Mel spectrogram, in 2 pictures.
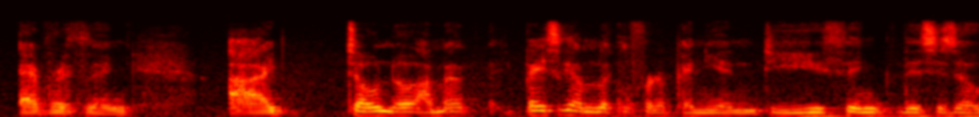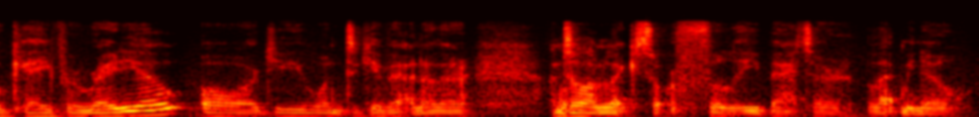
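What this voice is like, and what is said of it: Sore, hoarse-sounding voice. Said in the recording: “Sounds sore. Sounds painful.”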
